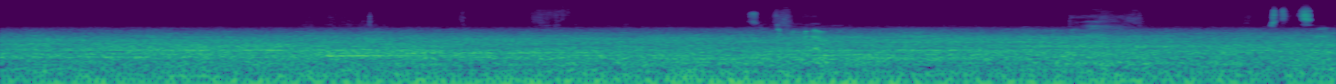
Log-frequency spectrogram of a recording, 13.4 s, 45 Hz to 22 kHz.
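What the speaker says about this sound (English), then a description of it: "Right now, 3218 to Milan, departing now, EFI 737-800." A Boeing 737-800 jet departs Manchester Airport, its engine roar a broad, steady rumble heard at a distance, holding even and fairly faint across the whole stretch, with faint voices at times.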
